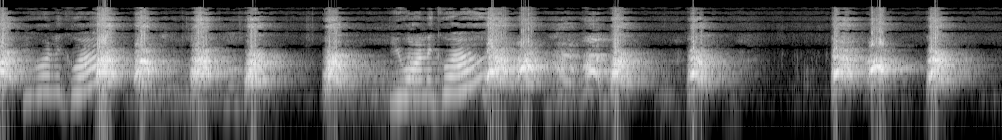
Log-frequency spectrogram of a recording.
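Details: Insistent dog wanting to go outside, letting out rapid loud yaps and short barks in quick irregular runs, with a couple of whiny rising yelps mixed in and a brief pause before more yapping.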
